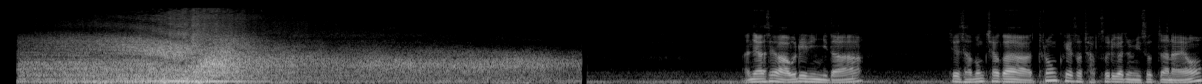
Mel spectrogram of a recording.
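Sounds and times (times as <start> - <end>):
car driving past: 0.2 - 5.8.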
